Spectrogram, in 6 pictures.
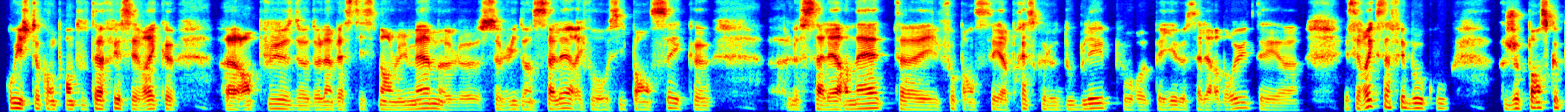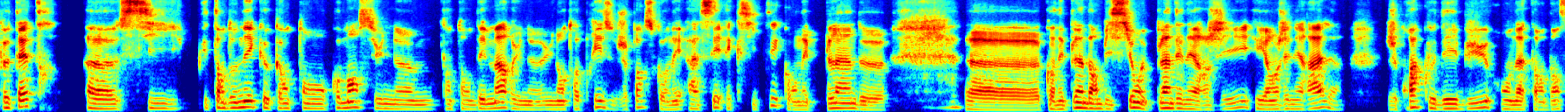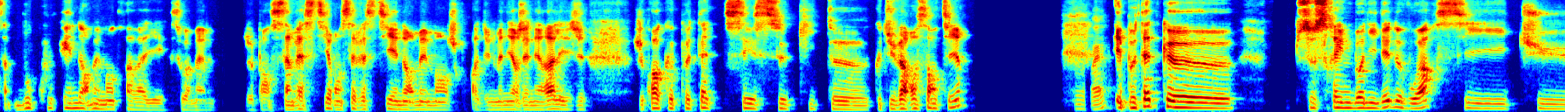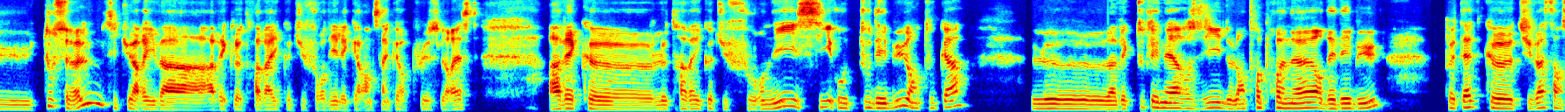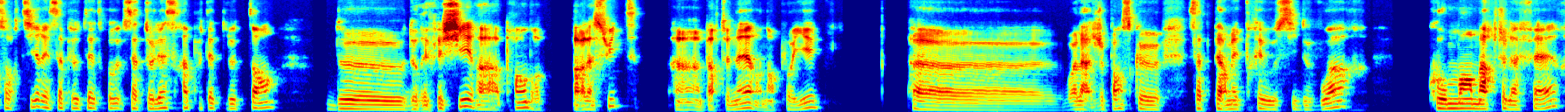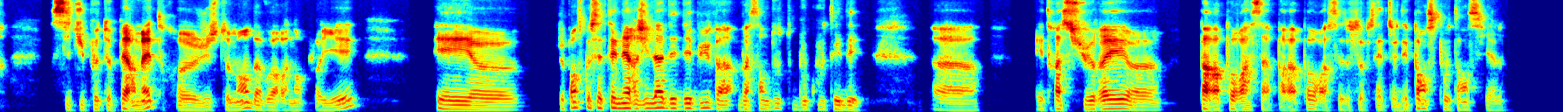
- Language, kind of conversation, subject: French, advice, Comment gérer mes doutes face à l’incertitude financière avant de lancer ma startup ?
- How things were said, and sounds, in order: "s'en" said as "t'en"; drawn out: "Heu"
